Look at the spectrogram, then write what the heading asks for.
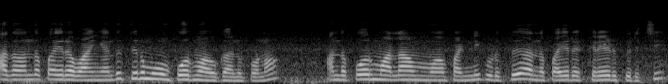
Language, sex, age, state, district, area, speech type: Tamil, female, 45-60, Tamil Nadu, Cuddalore, rural, spontaneous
